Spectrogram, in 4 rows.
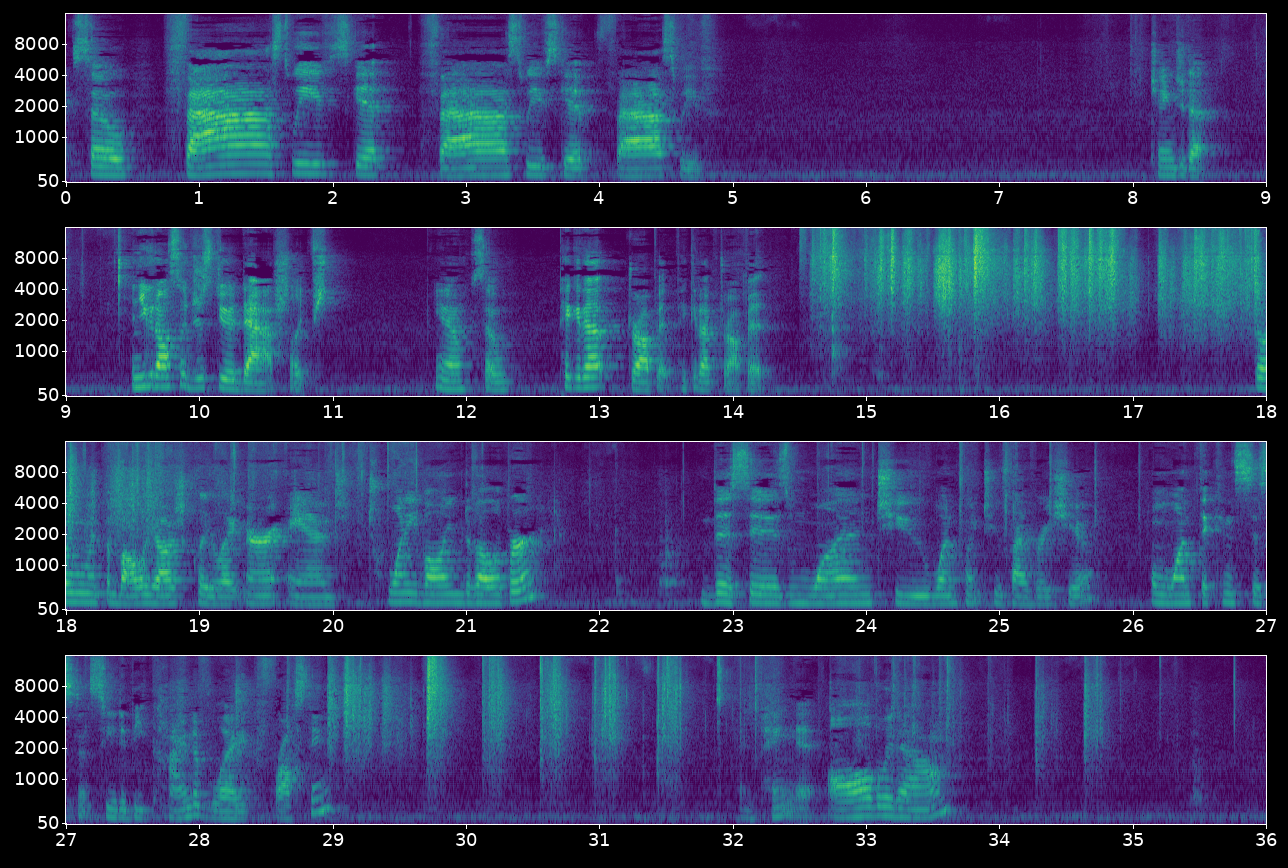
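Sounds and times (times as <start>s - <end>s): low steady hum: 0.0s - 36.0s
foil crinkling and rustling: 14.5s - 21.4s, 27.7s - 35.4s.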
